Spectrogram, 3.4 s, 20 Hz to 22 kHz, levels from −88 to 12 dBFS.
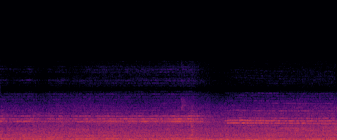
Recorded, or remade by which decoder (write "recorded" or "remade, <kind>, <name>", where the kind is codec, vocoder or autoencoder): recorded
